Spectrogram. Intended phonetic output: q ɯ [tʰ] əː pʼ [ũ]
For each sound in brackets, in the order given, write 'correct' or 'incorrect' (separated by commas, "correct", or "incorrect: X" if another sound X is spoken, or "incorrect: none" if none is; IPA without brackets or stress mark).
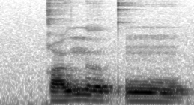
incorrect: n, correct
